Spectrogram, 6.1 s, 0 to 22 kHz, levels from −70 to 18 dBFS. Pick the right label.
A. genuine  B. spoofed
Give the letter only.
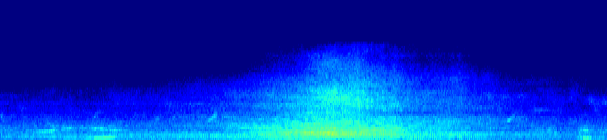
B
